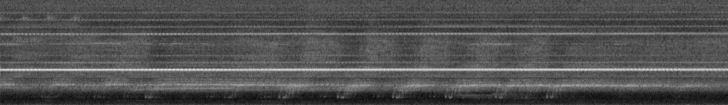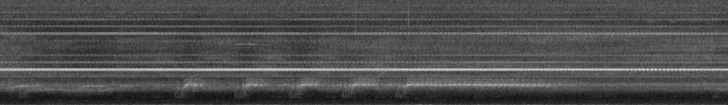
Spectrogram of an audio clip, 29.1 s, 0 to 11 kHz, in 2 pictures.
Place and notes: Bukit Teresek Hill, rainforest ambience around noon
(zoom h2, binaural)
